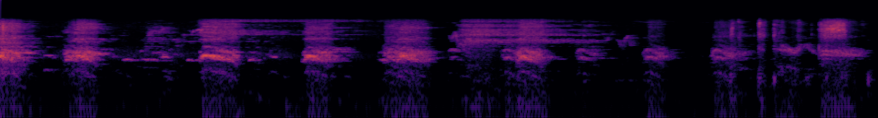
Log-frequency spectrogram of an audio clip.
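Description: A crow caws again and again, harsh loud calls coming in a steady series about one per second with brief gaps between them.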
